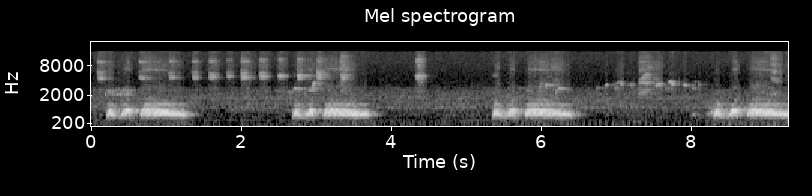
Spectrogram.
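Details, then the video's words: Caged spotted dove that calls often, used as a lure to trap wild doves and stir them to call; four low coo phrases about every 2.7 seconds, each two short notes followed by a long, drawn-out coo, with faint chirps from other birds. "SUARA PANGGILAN DAN PANCINGAN TEKUKUR TERBARU | TEKUKUR GACOR BAGUS BUAT PIKAT"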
